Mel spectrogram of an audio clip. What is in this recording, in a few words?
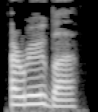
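"aruba", British English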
